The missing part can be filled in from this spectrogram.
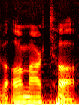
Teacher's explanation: The main accent is at the end. · Term: Milra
